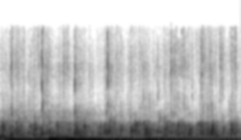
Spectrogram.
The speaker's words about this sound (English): Give him a hand clap, church. Come on.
